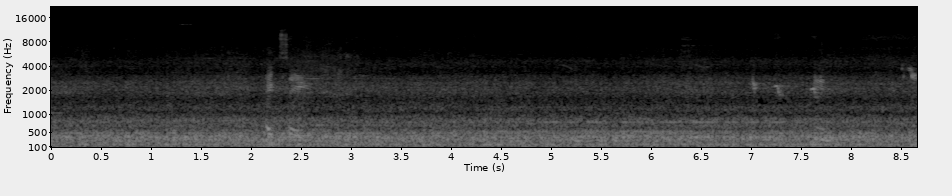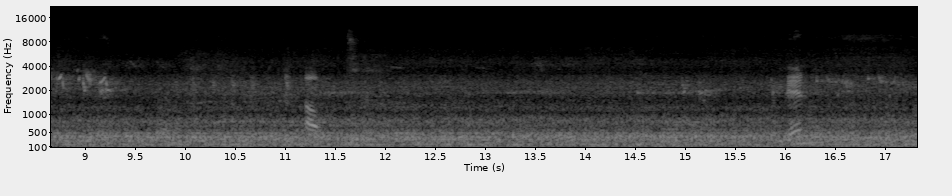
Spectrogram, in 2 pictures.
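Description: Steady outdoor background noise with a few short, faint high chirps scattered through it, one of them a brief rising chirp about eleven seconds in.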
